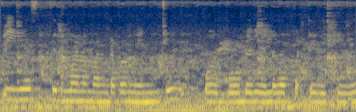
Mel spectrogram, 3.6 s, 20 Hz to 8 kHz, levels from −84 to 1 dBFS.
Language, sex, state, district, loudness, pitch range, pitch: Tamil, female, Tamil Nadu, Namakkal, -11 LUFS, 125-210 Hz, 200 Hz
